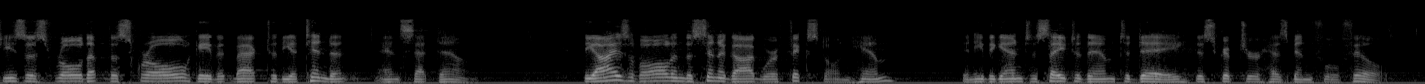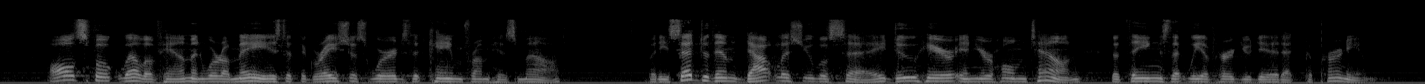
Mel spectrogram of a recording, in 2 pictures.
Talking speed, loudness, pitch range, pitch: 165 wpm, -38 LUFS, 115-145 Hz, 130 Hz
